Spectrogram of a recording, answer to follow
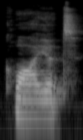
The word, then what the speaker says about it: quiet: it's always good to point out quite one syllable quiet two syllables that's it the spelling's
